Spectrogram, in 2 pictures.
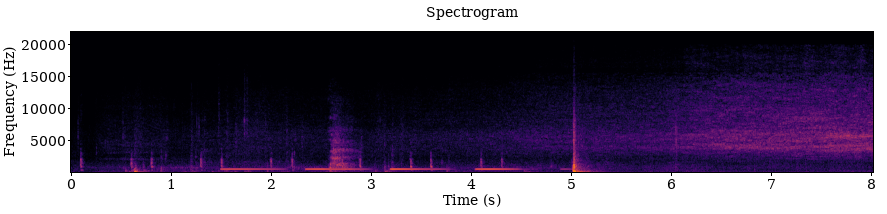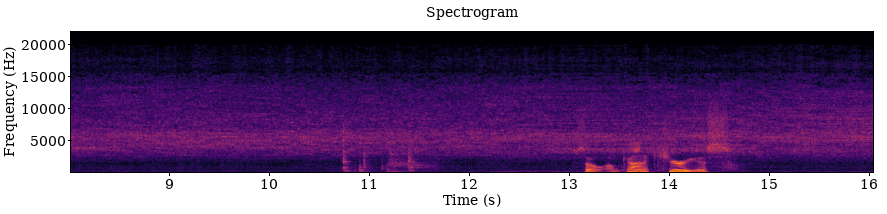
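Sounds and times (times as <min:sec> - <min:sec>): air hissing from truck: 0:00.0 - 0:16.0
truck warning chime beeping: 0:01.4 - 0:06.8.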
